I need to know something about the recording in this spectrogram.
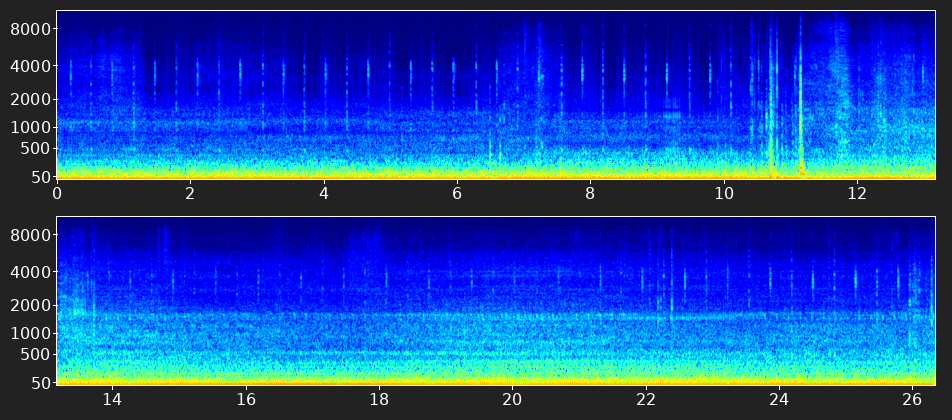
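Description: A car's hazard indicator ticks steadily and quickly.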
